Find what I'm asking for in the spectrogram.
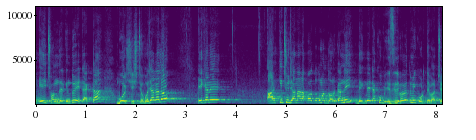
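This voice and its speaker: A man's voice: extremely high pitch, roomy sound. A male tutor teaching a classroom lesson, patient, asking his students questions and repeating points.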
